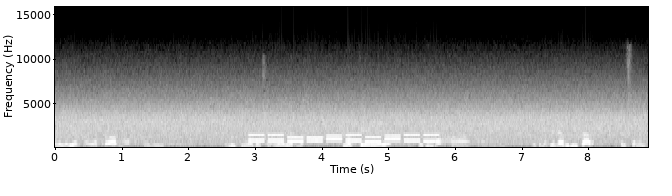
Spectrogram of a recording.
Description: DTMF, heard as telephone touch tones, dialled by machine, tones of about 240 ms, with radio hiss. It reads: 9947091096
